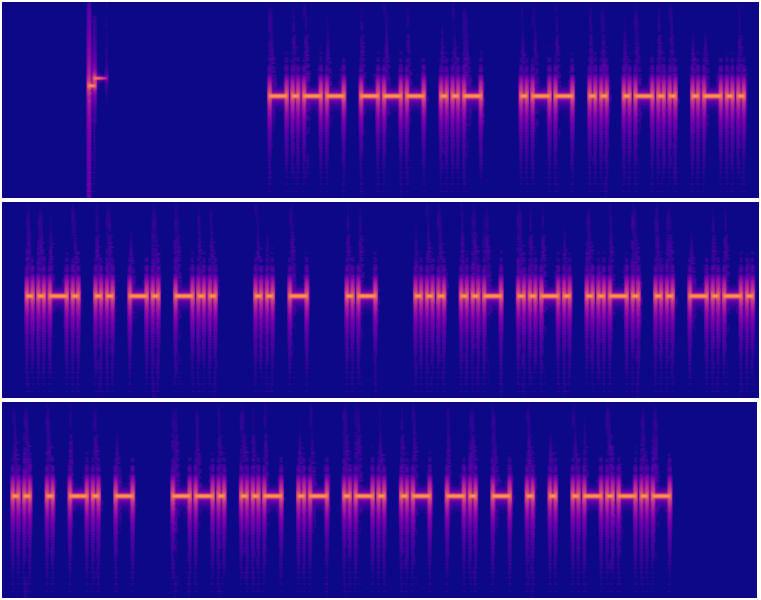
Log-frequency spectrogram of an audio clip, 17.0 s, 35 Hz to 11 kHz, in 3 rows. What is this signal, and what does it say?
Morse code, heard as a keyed tone, about 28 wpm, 700 Hz. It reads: YOU WILL FIND IT A SUFFICIENT GUARANTEE.
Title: Sentences from Top 1600 Words 28wpm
